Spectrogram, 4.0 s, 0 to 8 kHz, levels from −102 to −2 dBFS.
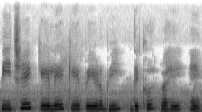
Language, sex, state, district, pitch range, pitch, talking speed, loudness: Hindi, female, Madhya Pradesh, Dhar, 240-280 Hz, 260 Hz, 120 wpm, -14 LUFS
